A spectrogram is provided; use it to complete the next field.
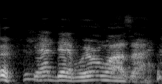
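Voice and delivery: fake American accent, very high, drawn out. Joking with the other speaker about where he has been: put-on American accent. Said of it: "suddenly he's talking in an American accent".

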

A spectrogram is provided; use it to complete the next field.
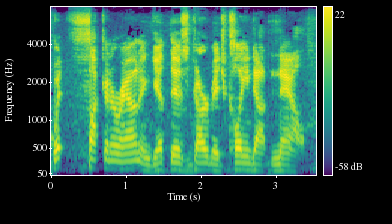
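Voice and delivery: mock stern, mild yelled delivery. Telling a story, re-enacting how he yelled at a guy, retelling a big yell. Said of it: "in my biggest voice, I yelled at him".

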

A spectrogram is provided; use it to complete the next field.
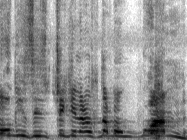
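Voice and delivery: very high, loud spluttering out of words. The small fox answers his mother's question, spluttering. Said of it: "spluttered the small fox".

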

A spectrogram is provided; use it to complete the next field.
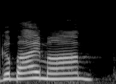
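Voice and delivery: put-on, high-pitched shouting, calling out. Telling a joke where the young man calls out to a departing shopper: shouting goodbye across a store. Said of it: "he shouted out".

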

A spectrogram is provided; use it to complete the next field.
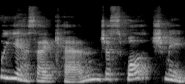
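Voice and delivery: put-on very high, sing-song, swooping Scottish accent. Retelling how your mom answered people who said she couldn't do something, imitate her Scottish accent. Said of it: "she would say with her Scottish accent".

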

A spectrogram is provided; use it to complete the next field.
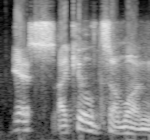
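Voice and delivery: loud, slow, very happy, gleeful delivery. Answering the other players during a game, sounding very happy. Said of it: "You sound very happy about that".

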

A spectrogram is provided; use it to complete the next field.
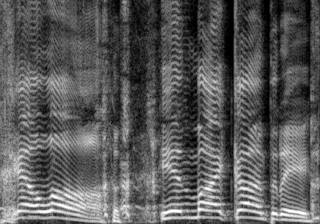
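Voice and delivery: very high-pitched, very slow drawl, stretched-out hello. Asked by another speaker for an impression: Yakov Smirnoff voice. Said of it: "can you do Yakov Smirnoff?".

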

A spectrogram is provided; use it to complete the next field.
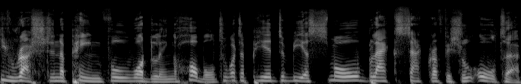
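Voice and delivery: ordinary delivery, nothing marked

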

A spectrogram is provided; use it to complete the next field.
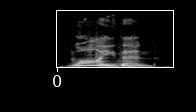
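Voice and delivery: said with a growl. Remus, at the cell bars, asks Castor a question, growling. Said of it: "Remus growled".

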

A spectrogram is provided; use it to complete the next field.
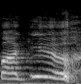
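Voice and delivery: high, loud yell with laughter.

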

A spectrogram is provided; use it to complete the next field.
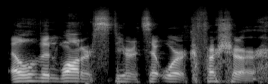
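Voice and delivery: muttering, mumbled under the breath. Playing a character at the table, muttering under the breath. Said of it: "I'm going to mutter under my breath".

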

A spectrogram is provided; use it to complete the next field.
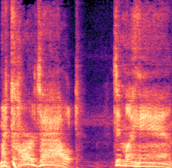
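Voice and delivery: very high, rough, drawn-out scream. Speaker recounting a gas pump that kept rejecting their card, retelling screaming at it. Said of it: "I'm screaming at the gas pump".

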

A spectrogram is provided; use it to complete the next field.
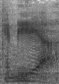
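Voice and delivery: rough, smoky, raspy smoker's voice. Retelling a woman in a wheelchair calling out, in a raspy smoker's voice. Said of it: "the raspy smoker's voice".

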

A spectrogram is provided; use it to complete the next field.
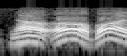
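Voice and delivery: very high, gas-lifted, high-pitched voice. Playing around with gases in a demonstration, very high-pitched voice. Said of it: "my voice is really high this time".

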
